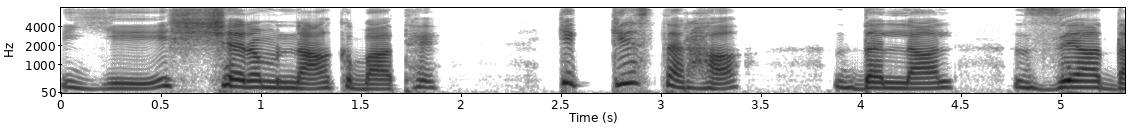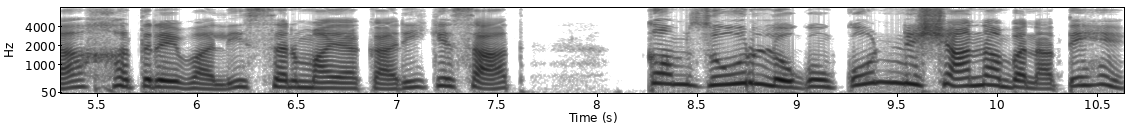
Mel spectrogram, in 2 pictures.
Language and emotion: Urdu, disgusted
